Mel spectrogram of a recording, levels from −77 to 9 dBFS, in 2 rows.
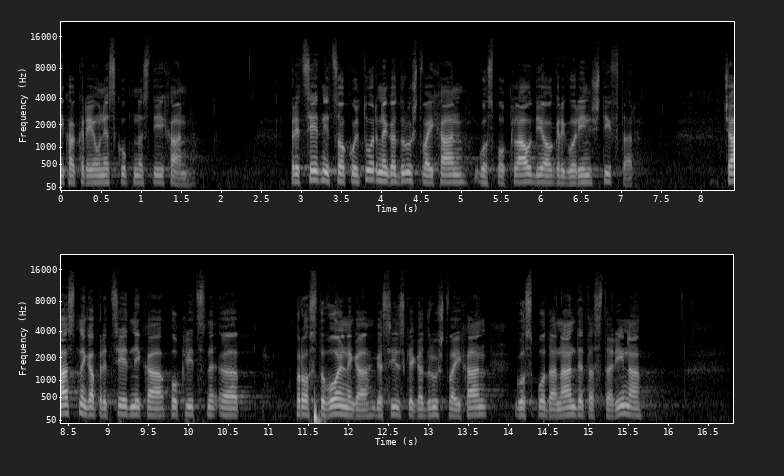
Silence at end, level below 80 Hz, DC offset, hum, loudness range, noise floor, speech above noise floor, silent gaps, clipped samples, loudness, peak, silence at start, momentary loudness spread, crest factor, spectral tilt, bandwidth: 1.1 s; -52 dBFS; under 0.1%; none; 4 LU; -62 dBFS; 35 dB; none; under 0.1%; -27 LUFS; -4 dBFS; 0 s; 10 LU; 24 dB; -4.5 dB/octave; 15.5 kHz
